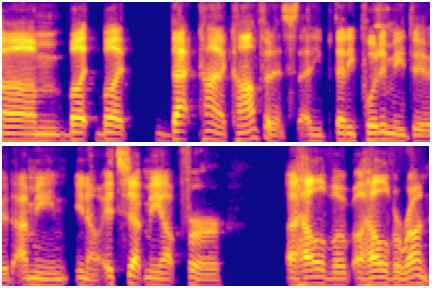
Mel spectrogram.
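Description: The recording is very clean, with a silent background and a dry, close sound with no echo. It carries a plain, everyday voice at a moderate pace with fairly even intonation. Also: man, medium pitch for a man. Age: 40s. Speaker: former radio DJ. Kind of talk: casual interview conversation. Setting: studio.

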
